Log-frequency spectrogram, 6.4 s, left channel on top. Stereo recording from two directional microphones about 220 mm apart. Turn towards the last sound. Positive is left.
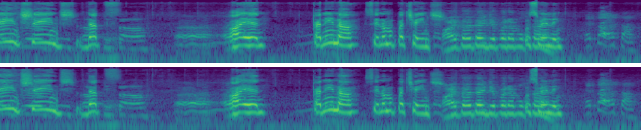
turn(degrees=0)  # may be behind; listen again after turning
